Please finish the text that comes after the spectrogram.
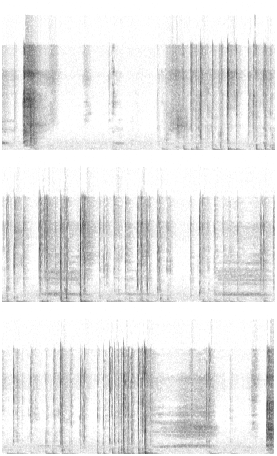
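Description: Someone types on a computer keyboard in uneven bursts of close, crisp key clicks. Short pauses separate the bursts, and there is a quiet stretch near the start.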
